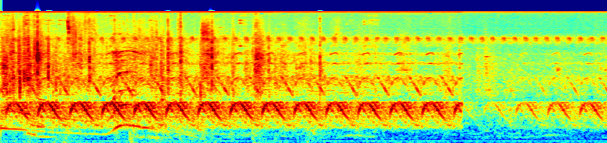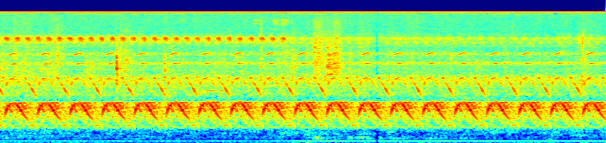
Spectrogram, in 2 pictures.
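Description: Police siren in fast yelp mode: a quick rising whoop repeating about five times a second, steady in pitch. It drops in level about halfway through and carries on quieter.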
